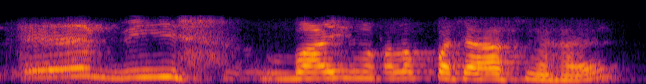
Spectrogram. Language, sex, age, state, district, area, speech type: Hindi, male, 30-45, Uttar Pradesh, Prayagraj, rural, conversation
